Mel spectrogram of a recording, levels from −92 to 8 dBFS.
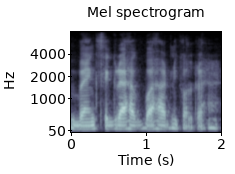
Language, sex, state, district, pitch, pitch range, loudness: Hindi, male, Bihar, Saran, 105 Hz, 100-120 Hz, -19 LUFS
